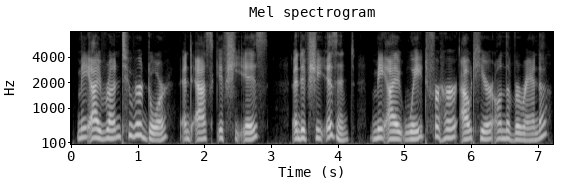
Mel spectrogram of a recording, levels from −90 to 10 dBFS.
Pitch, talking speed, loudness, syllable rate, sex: 205 Hz, 200 wpm, -18 LUFS, 4.4 syllables/s, female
